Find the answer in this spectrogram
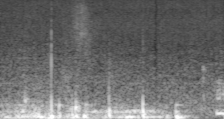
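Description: Low, irregular thumps over a steady hum, with a few sharp clicks, picked up by a headset microphone while a computer is worked to start a screen share: mouse clicks and handling noise.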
